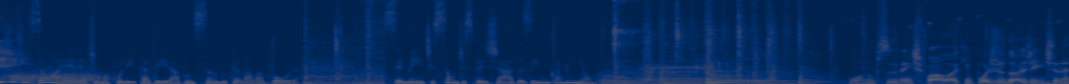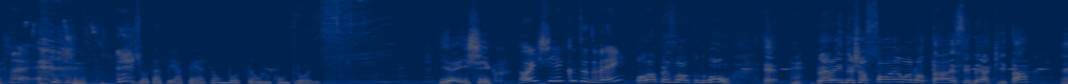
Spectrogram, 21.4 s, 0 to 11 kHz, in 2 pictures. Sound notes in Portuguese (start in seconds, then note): 3.8 Ruídos da natureza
